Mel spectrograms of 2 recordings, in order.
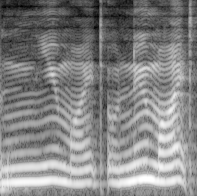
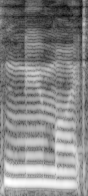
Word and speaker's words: Nuumite: Now, with this Nuumite heart, or Nuumite, I think it's Nuumite as an N-O-O, and it's N-U-U, but pronounced N-O-O. Nuumite is a stone that comes from Greenland.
